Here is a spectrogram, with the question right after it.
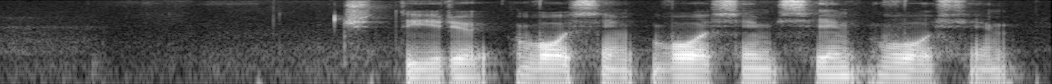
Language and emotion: Russian, neutral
